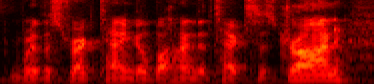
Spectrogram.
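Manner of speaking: usual speaking voice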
